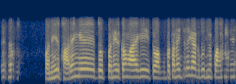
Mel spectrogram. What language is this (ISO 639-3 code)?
hin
